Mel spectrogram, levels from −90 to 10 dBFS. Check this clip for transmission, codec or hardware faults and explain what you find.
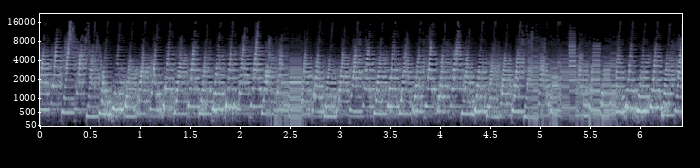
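Two stretches of robotic sound from repeated short buffers appear, from 2.26 to 2.67 s and from 4.89 to 5.82 s. In both, the sound turns into a rigid, metallic buzz pitched at 93.8 Hz, tracking the original only loosely. The likely cause is audio arriving too late: the playback side fills the gaps by looping a short segment of about 10.7 ms, and that repetition rate sets the buzz. Roughly two thirds or more of the real audio in those spans is lost.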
